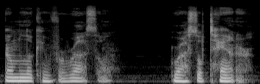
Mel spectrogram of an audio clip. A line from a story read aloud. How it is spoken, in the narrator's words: said Lewis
